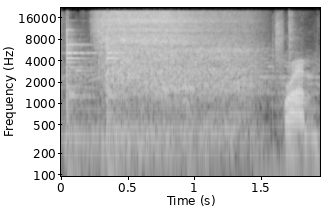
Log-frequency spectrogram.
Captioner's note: metal clanking; sizzling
